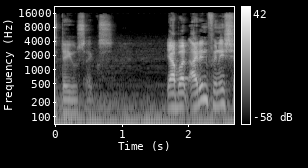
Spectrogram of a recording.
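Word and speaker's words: Deus Ex: I think it's de I think the the actual pronunciation is Deus X yeah but I didn't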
